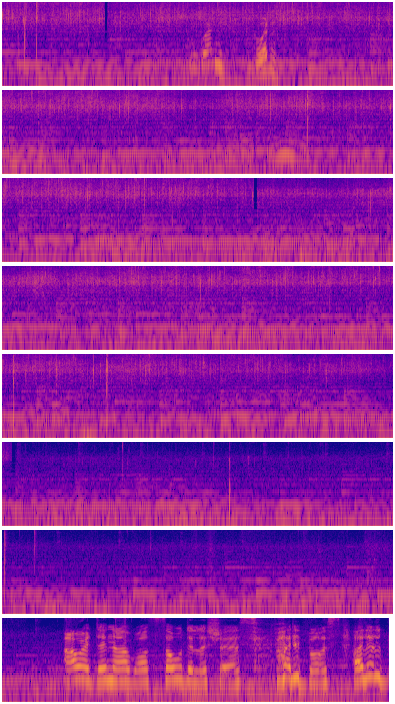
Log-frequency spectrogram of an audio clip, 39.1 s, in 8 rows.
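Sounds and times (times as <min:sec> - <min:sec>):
fire crackles and pops: 0:00.0 - 0:39.0
meat sizzling on hot stone: 0:00.0 - 0:39.0.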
